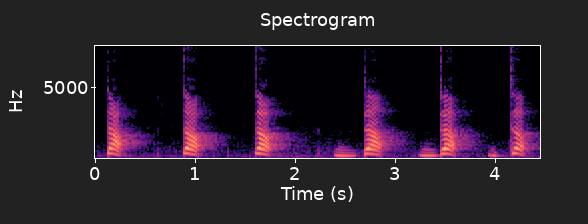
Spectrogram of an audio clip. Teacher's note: you are touching the tip of the tongue with the upper teeth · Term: dental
